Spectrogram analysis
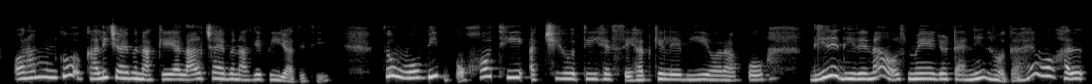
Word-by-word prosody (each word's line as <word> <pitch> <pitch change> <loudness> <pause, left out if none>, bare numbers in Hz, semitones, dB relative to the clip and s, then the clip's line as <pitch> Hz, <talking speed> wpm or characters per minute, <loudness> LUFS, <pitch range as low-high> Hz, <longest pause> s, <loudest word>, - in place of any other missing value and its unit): और 270 +2 +1
हम 320 +3 +1
उनको 325 +2 0
काली 265 +3 +3
चाय 300 -3 +2
बना 250 -5 +3
के 235 - -1
या 235 - +2
लाल 225 +3 0
चाय 265 -1 0
बना 235 -3 -1
के 230 +2 -2
पी 215 -3 -2
जाती 145 -4 -4
थी। 160 - -18 0.6
तो 390 +1 +5
वो 305 -3 +4
भी 370 +3 +6 0.2
बहुत 365 0 -3
ही 320 0 +4
अच्छी 235 +4 -3
होती 250 -1 0
है 240 0 -1
सेहत 205 -2 -4
के 255 - +3
लिए 230 -1 +1
भी 220 +1 -1
और 210 -1 -3
आपको 200 +2 -5 0.5
धीरे-धीरे 260 - +4
न 275 - +2
उसमें 255 +1 +2
जो 250 - +1
टैनिन 235 +6 0
होता 215 - -4
है - - -4
वो 395 -1 +2
हल 265 +1 +4
250 Hz, 210 wpm, -22 LUFS, 225-285 Hz, 0.6 s, भी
